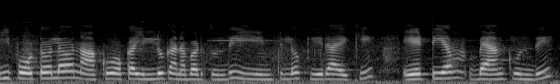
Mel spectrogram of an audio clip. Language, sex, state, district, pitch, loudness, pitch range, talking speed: Telugu, female, Telangana, Nalgonda, 250 Hz, -23 LUFS, 235-275 Hz, 150 wpm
